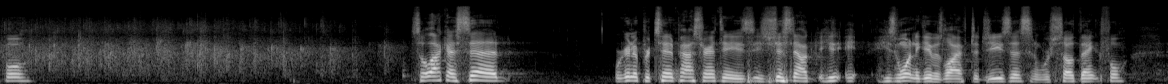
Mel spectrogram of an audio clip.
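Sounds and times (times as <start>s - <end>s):
speech: 0.0s - 0.4s, 4.2s - 5.2s, 6.2s - 11.5s
crowd applauding: 0.0s - 4.4s.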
